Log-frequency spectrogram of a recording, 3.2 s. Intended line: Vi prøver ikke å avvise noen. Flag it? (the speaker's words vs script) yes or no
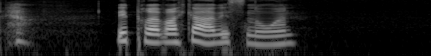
no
